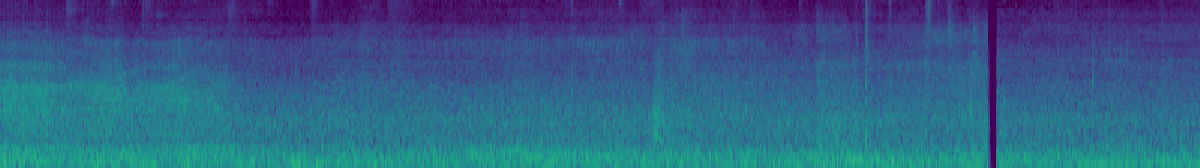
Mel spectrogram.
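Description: Steady low outdoor city rumble, with a louder hissing swell in the first second or so and a momentary dropout in the audio about six and a half seconds in.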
